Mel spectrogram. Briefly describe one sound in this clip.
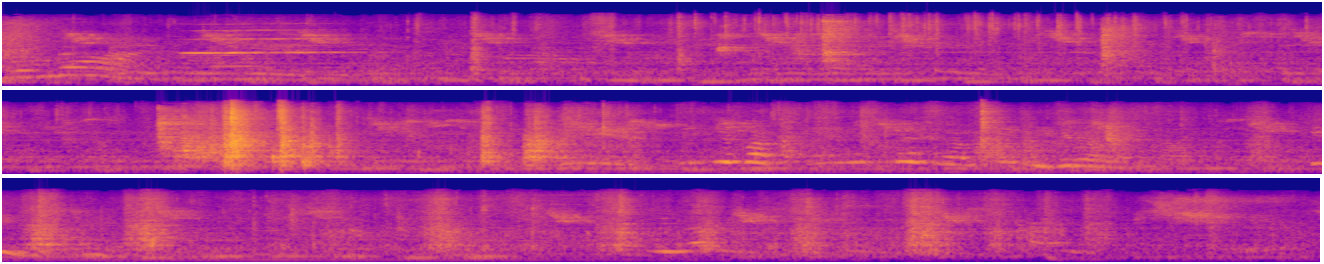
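Puppies lap and chew food from a tray.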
